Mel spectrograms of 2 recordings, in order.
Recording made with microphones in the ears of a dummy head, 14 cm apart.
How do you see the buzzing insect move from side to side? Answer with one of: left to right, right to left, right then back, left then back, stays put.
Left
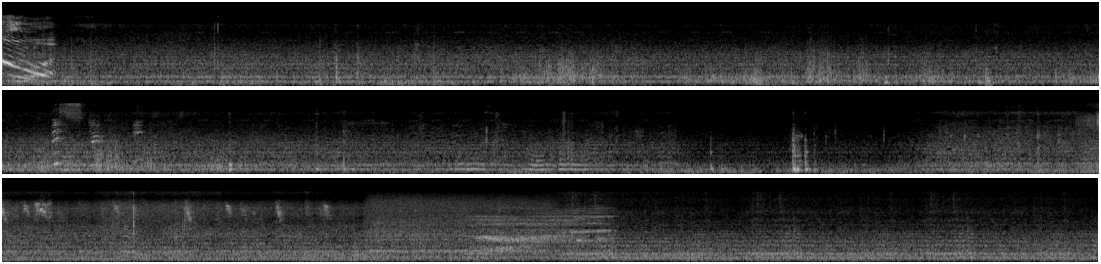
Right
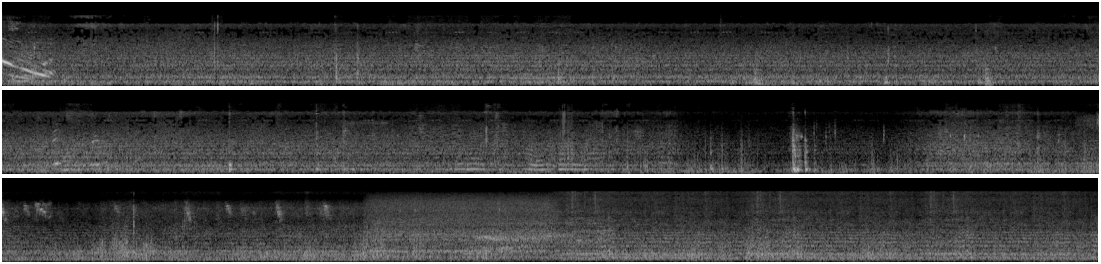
left then back.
